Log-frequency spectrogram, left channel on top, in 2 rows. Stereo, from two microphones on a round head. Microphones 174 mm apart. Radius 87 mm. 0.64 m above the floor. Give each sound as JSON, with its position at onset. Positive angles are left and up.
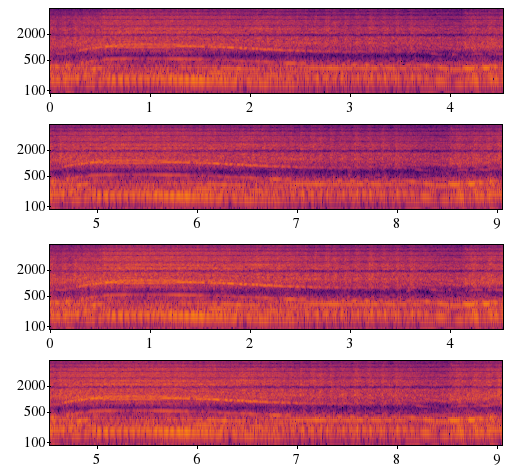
{"t": 0.0, "sound": "an engine running", "side_deg": -10}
